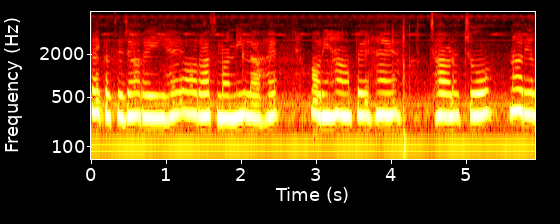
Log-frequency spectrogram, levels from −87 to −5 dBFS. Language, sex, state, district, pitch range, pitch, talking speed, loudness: Hindi, female, Odisha, Khordha, 275-285 Hz, 280 Hz, 160 wpm, -11 LUFS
